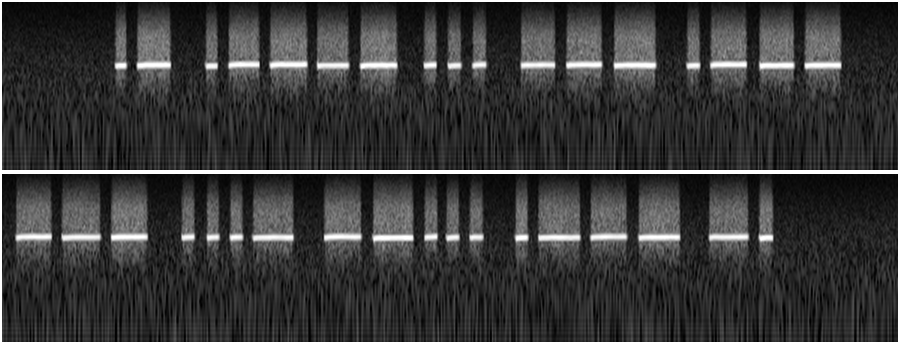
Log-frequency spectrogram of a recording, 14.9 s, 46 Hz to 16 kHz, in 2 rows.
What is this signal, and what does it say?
Morse code, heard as a whistle, hand-sent with a straight key, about 12 wpm. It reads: A1SOJ OV7JN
